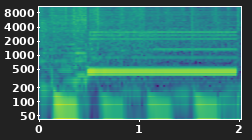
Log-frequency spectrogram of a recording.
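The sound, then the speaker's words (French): Telephone line tone as a call is placed during a prank-call game: one steady mid-pitched tone holds for about a second and a half, with low rhythmic thumping music underneath. “On y va, on appelle un autre.”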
